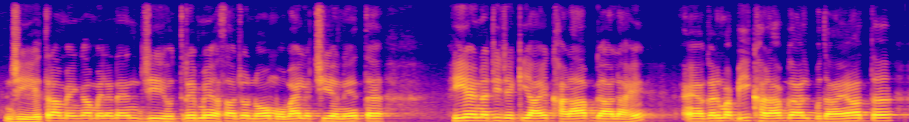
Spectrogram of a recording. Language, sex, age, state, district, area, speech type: Sindhi, male, 18-30, Maharashtra, Thane, urban, spontaneous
